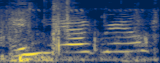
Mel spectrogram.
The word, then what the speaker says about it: Enneagram: Enneagram? Yeah, Enya. So Enya. Oh, like the singer. Yeah, Enya is 9. Oh yeah, that's right. And gram is diagram, so it's a diagram of 9.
